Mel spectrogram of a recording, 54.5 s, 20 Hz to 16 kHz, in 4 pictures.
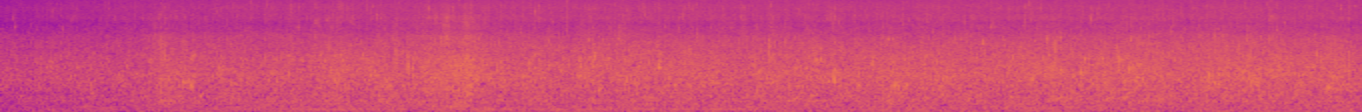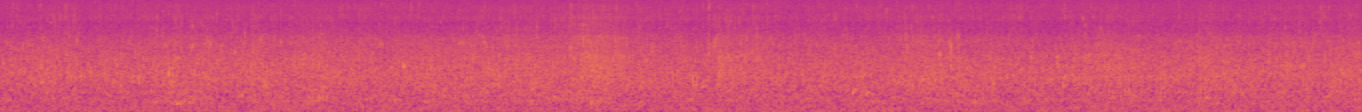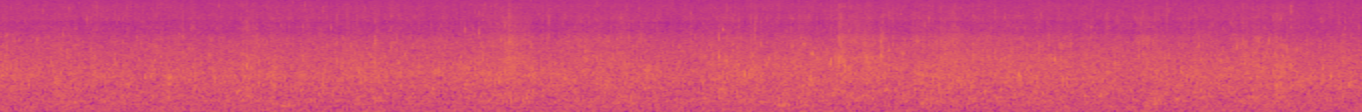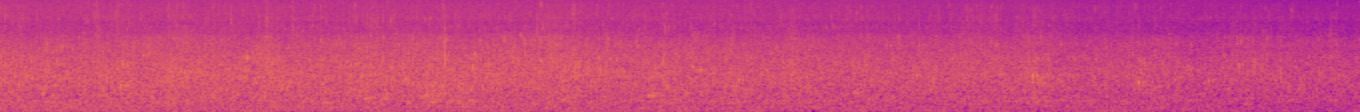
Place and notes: A binaural recording.
Headphones recommended for best listening experience.
A personally "defined" 400 Meter space of the Ilm river revealing its diverse tones, forms and gestures. The night peripheral ambience is relatively calm so there is less masking of the space.
Recording technology: Soundman OKM, Zoom F4.
Landkreis Weimarer Land, Thüringen, Deutschland, 20 April 2021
